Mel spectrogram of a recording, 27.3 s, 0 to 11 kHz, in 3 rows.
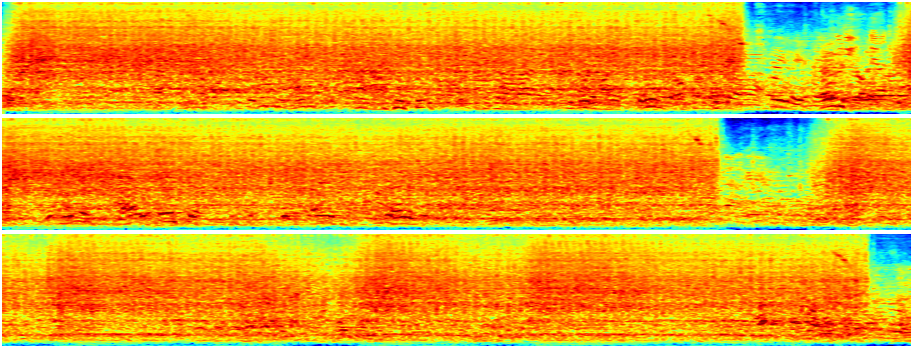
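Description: Sewing machine stitching yokofuri (side-swing zigzag) embroidery, running at a fast steady pace. It stops briefly twice, about 8 seconds in and again around 16 seconds, as the embroiderer pauses to reposition the hooped cloth.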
